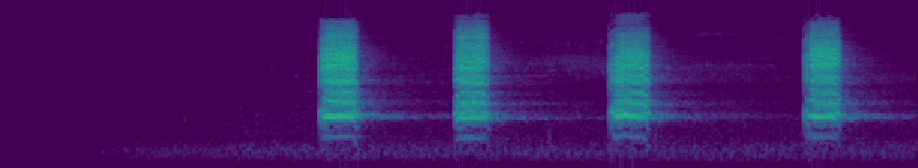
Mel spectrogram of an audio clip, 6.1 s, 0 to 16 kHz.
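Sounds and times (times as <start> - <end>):
Common raven croaking: 2.1 - 4.6, 5.4 - 6.1.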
